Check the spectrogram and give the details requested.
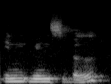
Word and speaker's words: invincible: இப்போ இதில் வந்துட்டு invincible அப்படிங்கிறது invincible நாங்கள் அதை சிபிள் என்று தான் ப்ரொனவுன்ஸ் பண்ணுவோம். invincible.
